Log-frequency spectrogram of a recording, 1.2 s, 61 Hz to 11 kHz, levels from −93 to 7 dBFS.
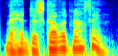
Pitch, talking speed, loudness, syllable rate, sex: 110 Hz, 200 wpm, -17 LUFS, 7.9 syllables/s, male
